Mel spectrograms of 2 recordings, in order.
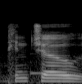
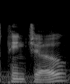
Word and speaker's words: pintxo: my cat's name is pincho which is uh in there's a place in Spain where they speak Basque a different language and the TX is pronounced as a CH and it's a type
